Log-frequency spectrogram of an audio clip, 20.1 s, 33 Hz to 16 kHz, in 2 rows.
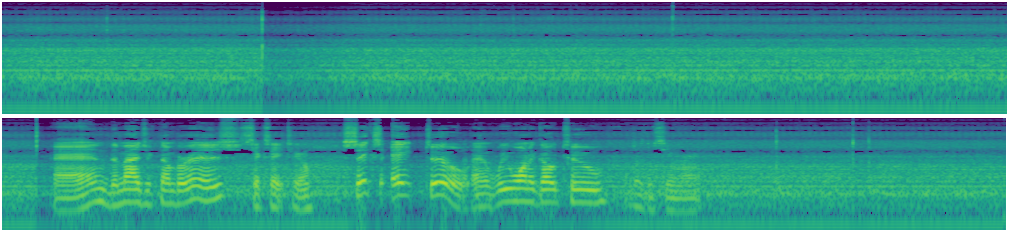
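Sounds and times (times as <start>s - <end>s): machine hum: 0.0s - 20.0s.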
